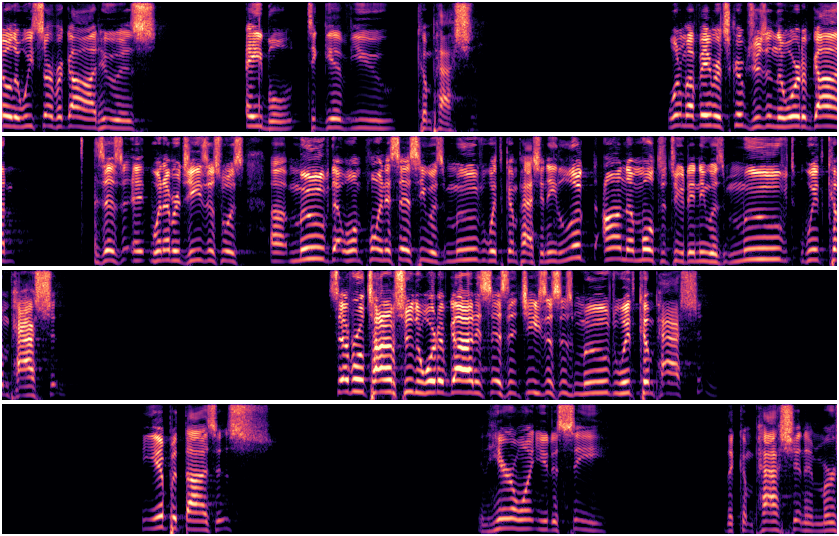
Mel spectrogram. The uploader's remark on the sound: Preached at Gospel Lighthouse in Bossier City, La.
